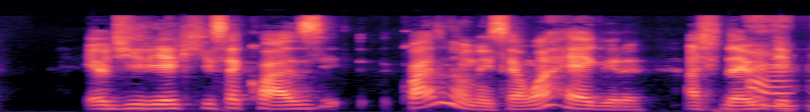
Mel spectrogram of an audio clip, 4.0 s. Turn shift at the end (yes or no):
no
